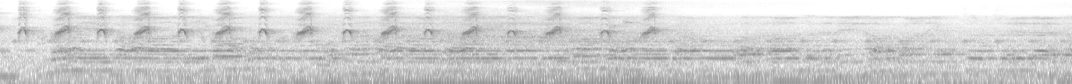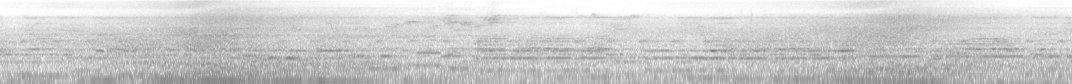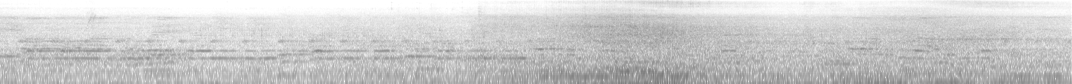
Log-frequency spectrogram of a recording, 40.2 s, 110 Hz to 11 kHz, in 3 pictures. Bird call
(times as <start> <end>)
0.0 8.8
